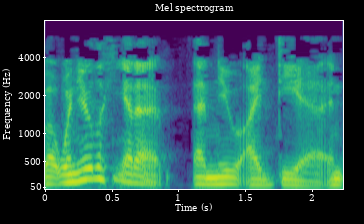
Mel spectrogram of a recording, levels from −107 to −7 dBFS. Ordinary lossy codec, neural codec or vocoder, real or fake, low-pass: MP3, 24 kbps; none; real; 7.2 kHz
